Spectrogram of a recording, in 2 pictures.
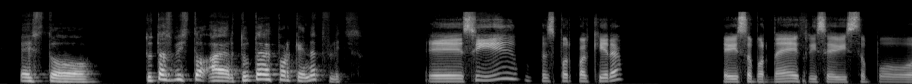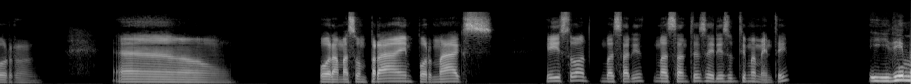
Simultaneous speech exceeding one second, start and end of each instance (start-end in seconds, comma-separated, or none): none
